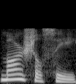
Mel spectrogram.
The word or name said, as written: marshalcy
